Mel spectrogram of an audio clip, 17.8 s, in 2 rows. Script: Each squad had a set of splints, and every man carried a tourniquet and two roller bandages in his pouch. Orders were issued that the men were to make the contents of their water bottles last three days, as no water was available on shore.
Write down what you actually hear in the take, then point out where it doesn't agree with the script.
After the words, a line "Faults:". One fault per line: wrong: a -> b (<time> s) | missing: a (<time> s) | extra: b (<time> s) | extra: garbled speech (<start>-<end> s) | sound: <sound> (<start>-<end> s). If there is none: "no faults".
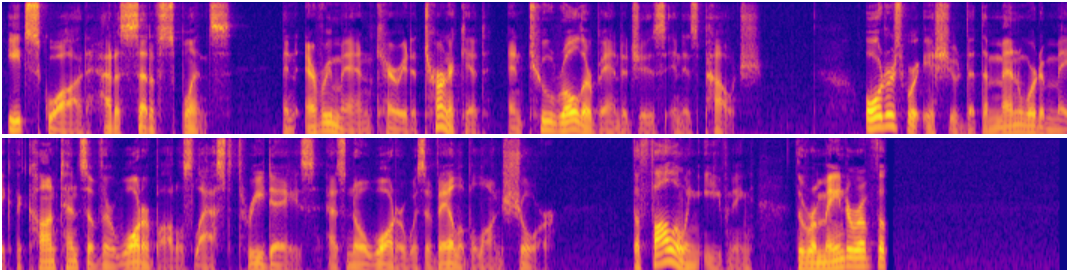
Each squad had a set of splints, and every man carried a tourniquet and two roller bandages in his pouch. Orders were issued that the men were to make the contents of their water bottles last three days, as no water was available on shore. The following evening the remainder of the
Faults:
extra: The following evening the remainder of the (14.1 s)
